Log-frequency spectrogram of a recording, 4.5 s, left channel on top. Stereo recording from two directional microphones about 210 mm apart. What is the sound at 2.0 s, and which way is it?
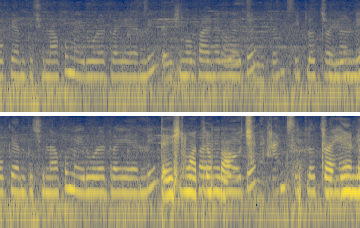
Speech, 50° right (ahead or behind).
